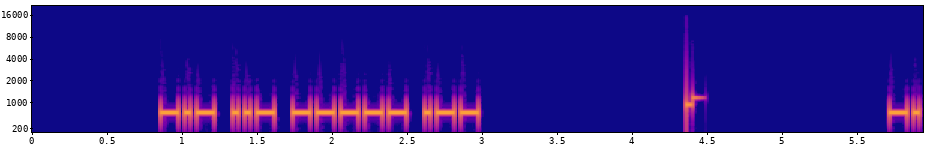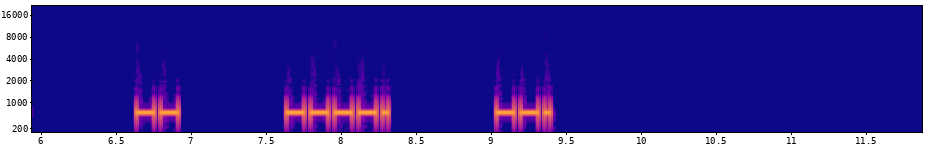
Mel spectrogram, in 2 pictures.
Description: Morse code, heard as a keyed tone, about 30 wpm, spaced as for 15 wpm, 700 Hz. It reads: KU0W NM9G
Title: USA Call Signs - 4 Characters - 6x Character Spacing - 30wpm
